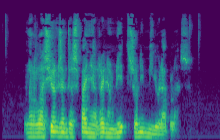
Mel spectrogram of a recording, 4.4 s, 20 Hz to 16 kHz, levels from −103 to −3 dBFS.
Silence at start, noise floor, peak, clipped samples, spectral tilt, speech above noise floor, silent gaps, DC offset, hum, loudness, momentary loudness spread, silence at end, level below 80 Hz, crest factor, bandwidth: 0.5 s; -68 dBFS; -2 dBFS; under 0.1%; -5 dB/octave; 47 dB; none; under 0.1%; none; -21 LUFS; 14 LU; 0.65 s; -58 dBFS; 20 dB; 11 kHz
